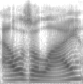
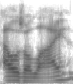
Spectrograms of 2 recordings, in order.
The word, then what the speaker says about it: Alzolay: And I believe the way you pronounce it is Alzolay. I heard that A-Y in his native tongue is Alzolay.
